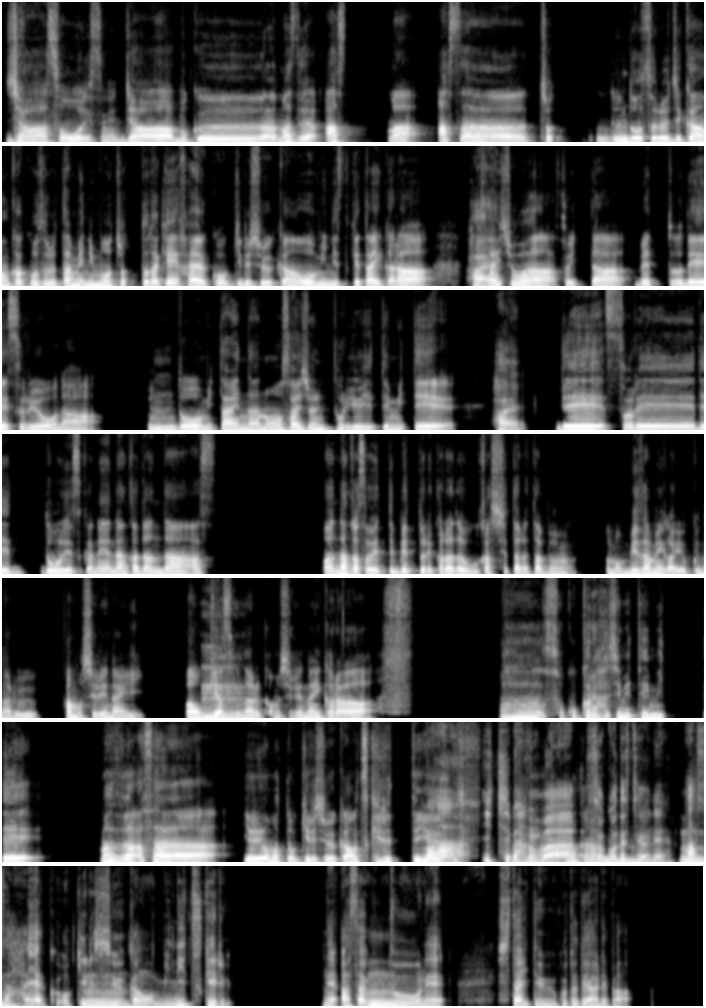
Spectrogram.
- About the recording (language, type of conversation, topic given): Japanese, advice, 朝の運動習慣が続かない
- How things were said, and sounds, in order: tapping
